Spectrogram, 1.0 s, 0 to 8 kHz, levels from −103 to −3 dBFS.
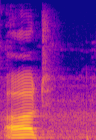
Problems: none marked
